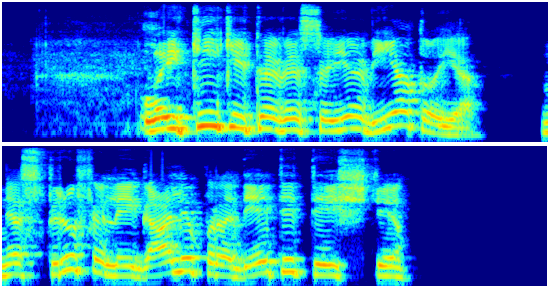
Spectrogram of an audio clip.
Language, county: Lithuanian, Kaunas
